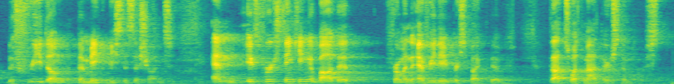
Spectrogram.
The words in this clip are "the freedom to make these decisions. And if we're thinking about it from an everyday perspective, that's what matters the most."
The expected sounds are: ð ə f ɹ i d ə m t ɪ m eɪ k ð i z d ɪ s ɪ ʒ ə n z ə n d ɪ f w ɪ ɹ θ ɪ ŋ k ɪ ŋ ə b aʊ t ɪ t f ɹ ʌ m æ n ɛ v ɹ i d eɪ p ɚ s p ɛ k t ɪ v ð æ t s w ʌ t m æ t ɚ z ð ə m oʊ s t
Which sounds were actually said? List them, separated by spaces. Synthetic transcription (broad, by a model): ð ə f ɹ i d ə m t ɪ m eɪ k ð i s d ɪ s ɪ ʃ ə n s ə n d ɪ f w ɪ ɹ θ ɪ ŋ k ɪ ŋ ə b aʊ t ɪ t f ɹ ʌ m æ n ɛ v ɹ i d eɪ p ɚ s p ɛ k t ɪ v ð æ t s w ʌ t m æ t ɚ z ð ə m oʊ s t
